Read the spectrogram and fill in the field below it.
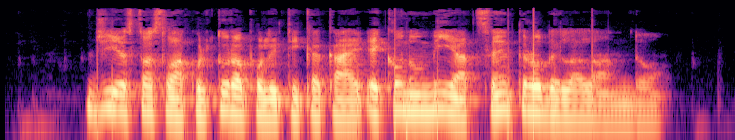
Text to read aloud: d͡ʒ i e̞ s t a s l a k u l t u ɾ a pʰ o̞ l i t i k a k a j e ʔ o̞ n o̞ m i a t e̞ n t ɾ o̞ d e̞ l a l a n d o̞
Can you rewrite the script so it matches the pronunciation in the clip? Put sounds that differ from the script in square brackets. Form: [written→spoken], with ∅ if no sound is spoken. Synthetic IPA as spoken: d͡ʒ i e̞ s t a s l a k u l t u ɾ a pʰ o̞ l i t i k a k a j e [ʔ→k] o̞ n o̞ m i a [t→t͡s] e̞ n t ɾ o̞ d e̞ l a l a n d o̞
